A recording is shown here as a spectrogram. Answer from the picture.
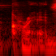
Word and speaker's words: sacred: That letter A takes its name as the sound, and then the E takes the sound E. So you say sacred heart, not sacred heart.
